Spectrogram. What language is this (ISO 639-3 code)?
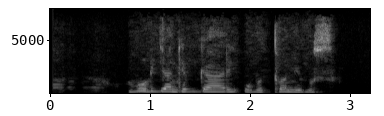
kin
